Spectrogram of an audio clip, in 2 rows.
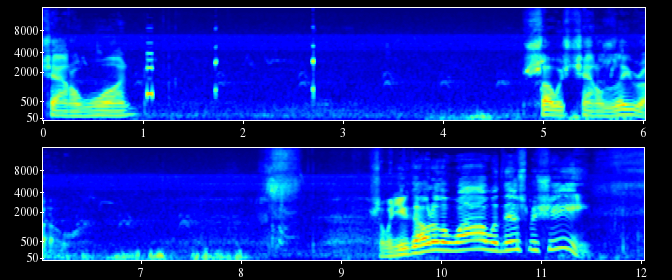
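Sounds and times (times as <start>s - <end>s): low rumble of wind: 0.0s - 8.3s
person sniffing: 7.6s - 9.2s, 11.6s - 12.0s.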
